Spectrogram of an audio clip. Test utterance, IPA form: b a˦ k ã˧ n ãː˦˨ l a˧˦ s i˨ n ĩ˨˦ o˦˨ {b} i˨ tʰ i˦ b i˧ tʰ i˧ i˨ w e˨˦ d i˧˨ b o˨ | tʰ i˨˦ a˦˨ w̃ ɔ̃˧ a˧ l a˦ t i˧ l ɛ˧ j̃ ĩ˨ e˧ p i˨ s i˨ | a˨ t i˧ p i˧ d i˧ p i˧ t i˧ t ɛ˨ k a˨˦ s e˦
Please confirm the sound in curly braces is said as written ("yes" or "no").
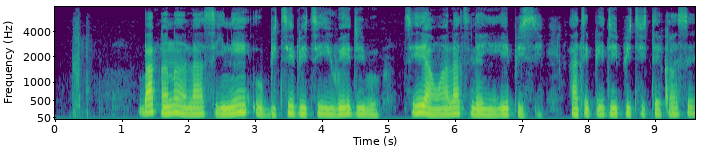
yes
